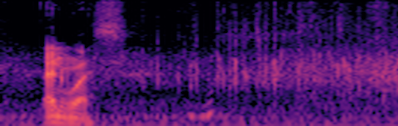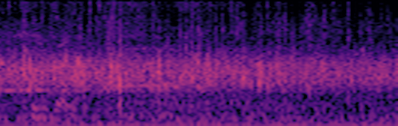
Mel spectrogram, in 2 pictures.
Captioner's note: audience applauds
